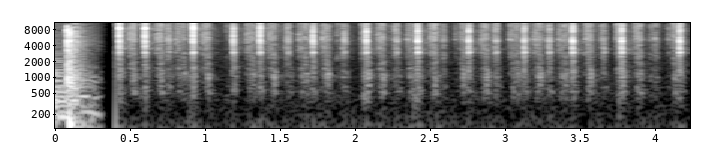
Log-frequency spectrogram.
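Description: Typewriter sound effect: rapid, evenly spaced key strikes clacking at a steady level, starting about half a second in, as the on-screen title is typed out.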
